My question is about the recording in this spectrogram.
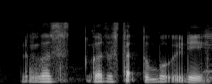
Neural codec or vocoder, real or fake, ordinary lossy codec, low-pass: none; real; none; 7.2 kHz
